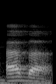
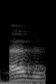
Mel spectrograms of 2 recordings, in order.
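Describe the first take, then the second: First: The b bounce leans toward an a vowel. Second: The b bounces with no vowel after it. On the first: The speaker calls it wrong. "Tidak kita katakan condong kepada fathah" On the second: The speaker calls it right. "Diarahkan ke bawah"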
